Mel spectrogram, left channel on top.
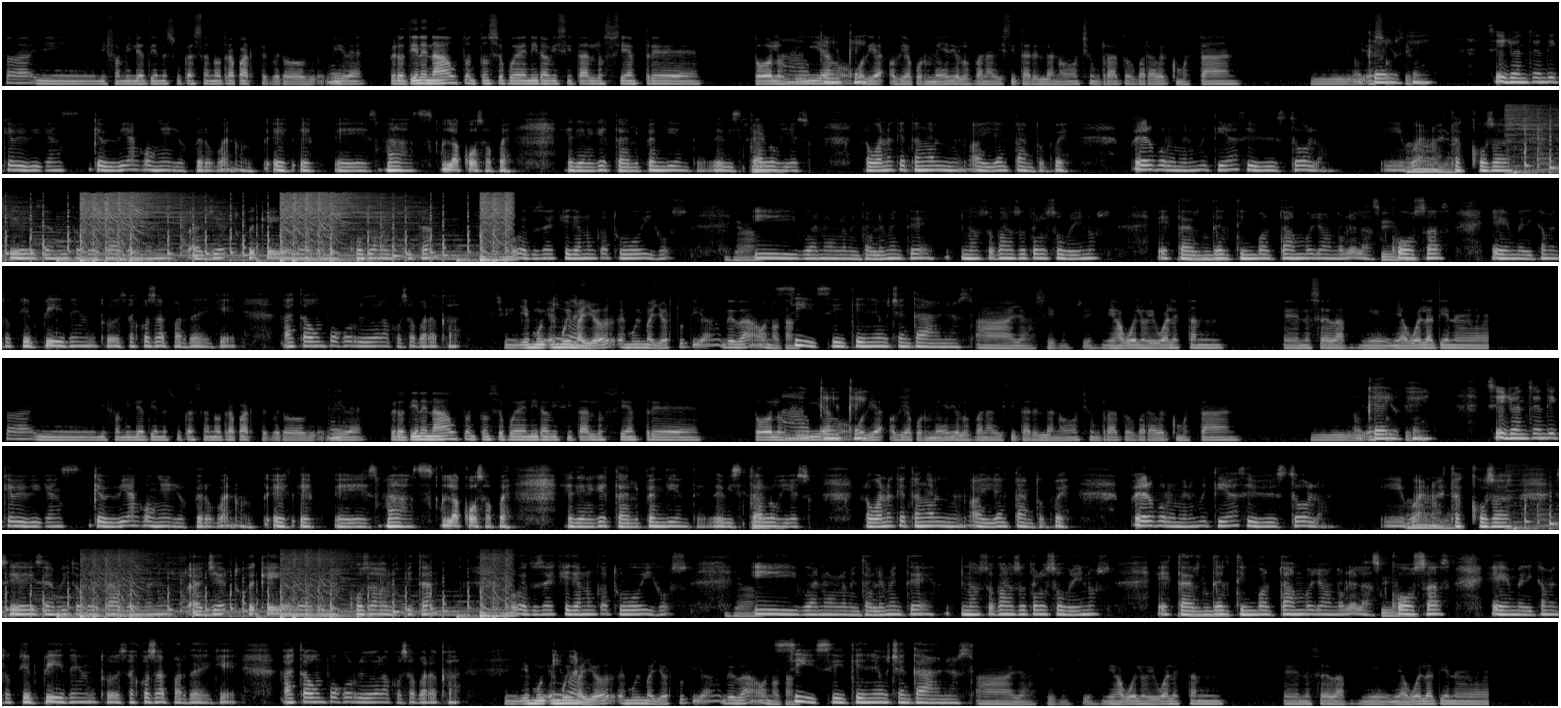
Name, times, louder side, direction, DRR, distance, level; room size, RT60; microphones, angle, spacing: voice 1, 0.0-3.6 3.9-7.0 7.5-12.4 13.1-13.8 23.1-23.2 29.6-30.1 35.9-36.3 38.4-38.7 43.0-43.2 44.9-45.1 51.7-54.7 56.4-58.9 59.5-61.6, left 1 dB, 55° left, 7.1 m, -29 dB
voice 2, 7.8-8.7 13.5-14.3 14.6-28.9 29.4-35.5 35.9-51.3 52.2-52.6 54.6-56.4, equal, 40° right, 6.3 m, -27 dB
sound 1, 30.6-36.3, left 3 dB, 75° left, 3.1 m, -29 dB
head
